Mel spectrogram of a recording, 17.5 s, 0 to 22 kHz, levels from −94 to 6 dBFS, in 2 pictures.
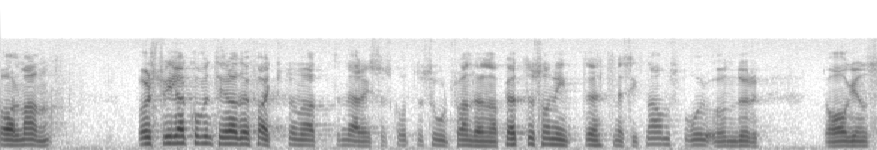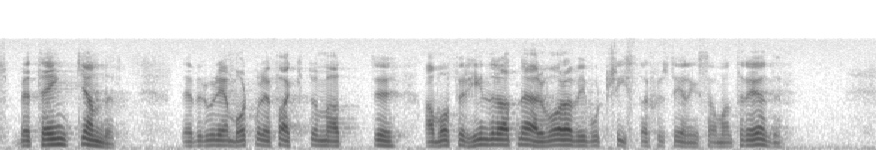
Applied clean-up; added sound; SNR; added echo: none; none; none; none.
